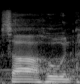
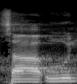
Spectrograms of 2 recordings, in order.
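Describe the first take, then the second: First: The middle has a clear h sound. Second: The middle has a glottal catch, no h. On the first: The speaker calls it right. "ഹംസ വരുത്" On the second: The speaker calls it wrong. "സാഊൻ എന്ന് പറയരുത്"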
